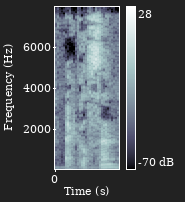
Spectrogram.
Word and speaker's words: Eccleston: Eccleston? I believe? Eccleston.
